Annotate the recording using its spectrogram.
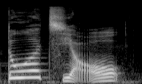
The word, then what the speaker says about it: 多久: 多久, 多久, first tone and third tone.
